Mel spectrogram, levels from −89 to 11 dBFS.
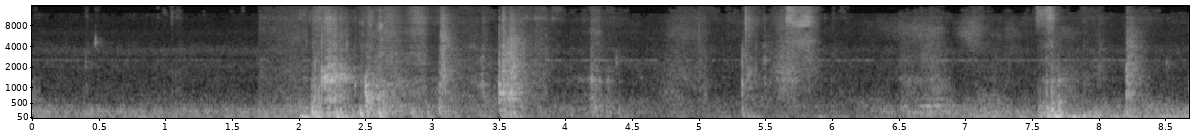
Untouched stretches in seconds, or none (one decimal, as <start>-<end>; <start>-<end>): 0.0-8.7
